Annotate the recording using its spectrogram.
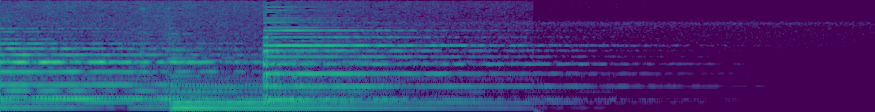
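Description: The song's closing bars: a few plucked guitar notes struck about a second in, ringing and fading away to silence before the end.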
